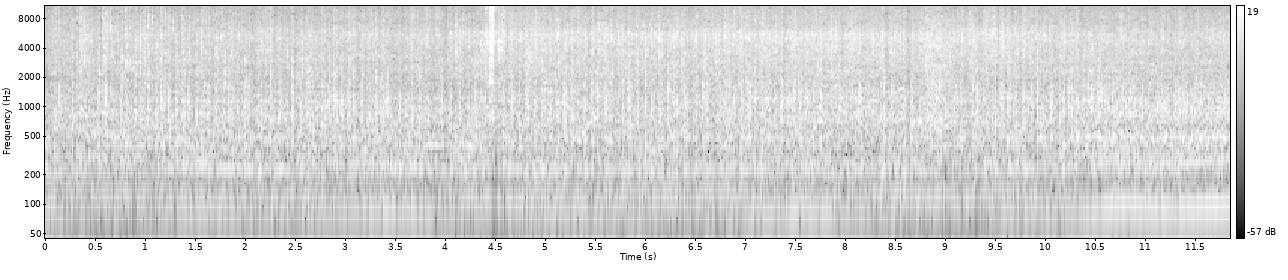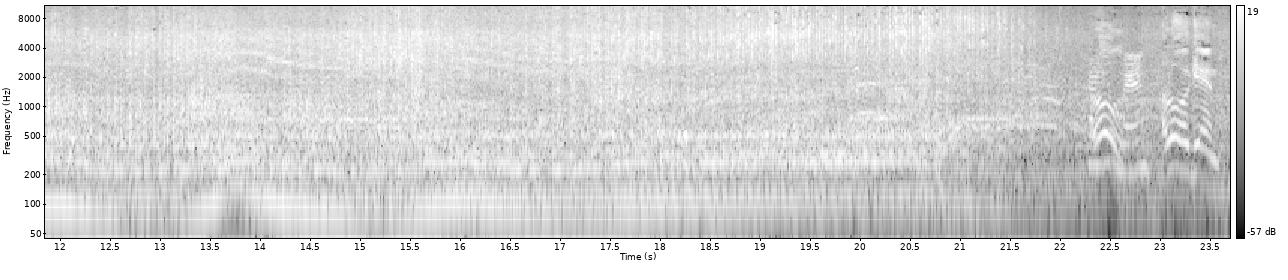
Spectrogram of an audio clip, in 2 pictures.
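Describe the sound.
An old car's engine idles with a steady, low, rough rumble that continues unbroken and fades near the end.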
